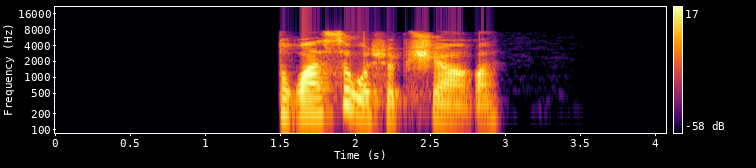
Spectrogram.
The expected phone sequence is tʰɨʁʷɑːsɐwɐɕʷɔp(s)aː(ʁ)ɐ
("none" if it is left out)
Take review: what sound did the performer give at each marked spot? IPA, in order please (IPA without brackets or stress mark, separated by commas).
ʃ, ʁ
